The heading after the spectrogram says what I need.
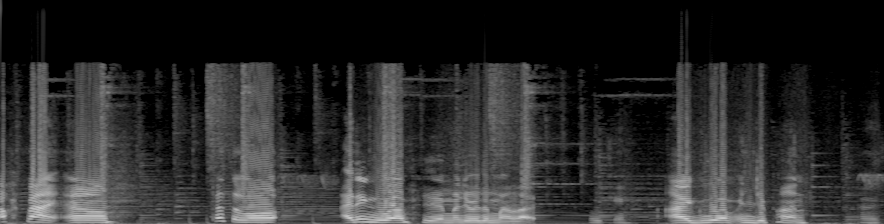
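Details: Adult woman with cerebral palsy from lack of oxygen to part of her brain, impairing coordination; she could not talk at first and says it affects how she moves and talks; dysarthria in cerebral palsy.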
